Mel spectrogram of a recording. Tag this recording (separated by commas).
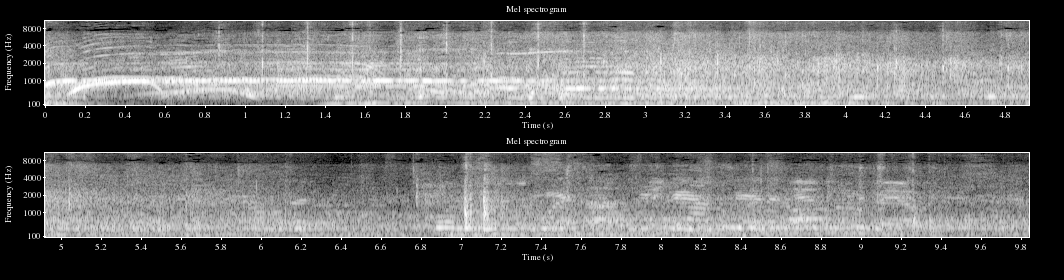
Speech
